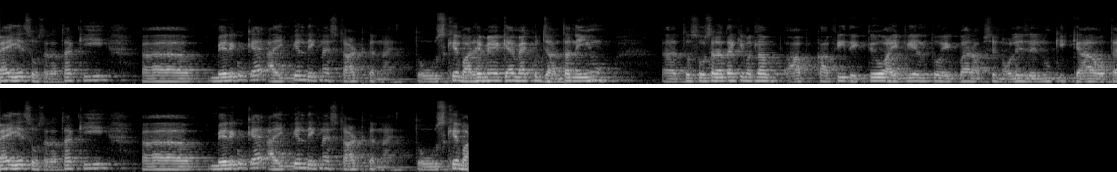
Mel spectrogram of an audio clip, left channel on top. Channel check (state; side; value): drops out; right; at 4.7 s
